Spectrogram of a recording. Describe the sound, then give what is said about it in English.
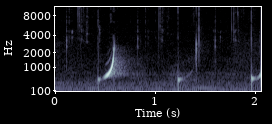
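A voice imitates a water drip by tapping the cheek while blowing out air, giving three hollow, rising plinks: a loud one near the start, then two softer ones spaced evenly apart. “old man named Snipes taught me how to do a water drip. You were just tapping your cheek. Yeah. And it's tapping on my cheek, and I'm blowing the water out as if you had just brushed your teeth and it's spitting”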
